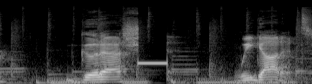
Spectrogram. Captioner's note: beep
